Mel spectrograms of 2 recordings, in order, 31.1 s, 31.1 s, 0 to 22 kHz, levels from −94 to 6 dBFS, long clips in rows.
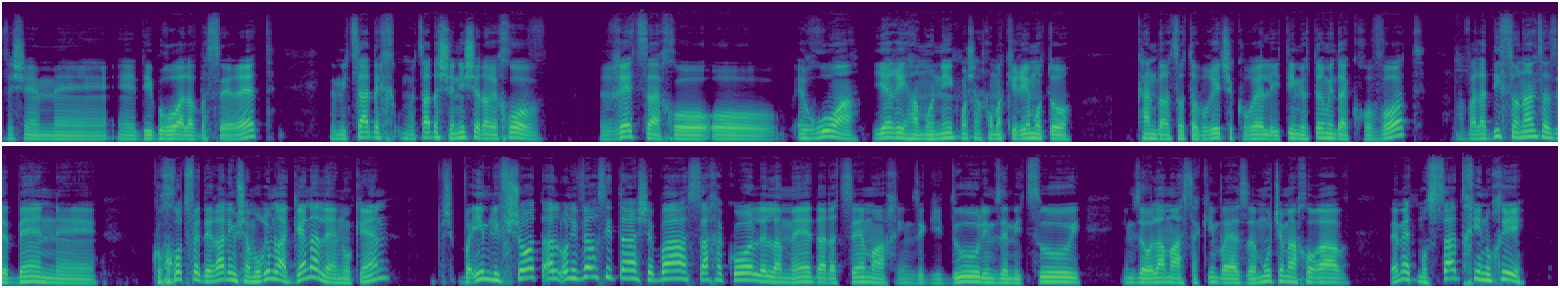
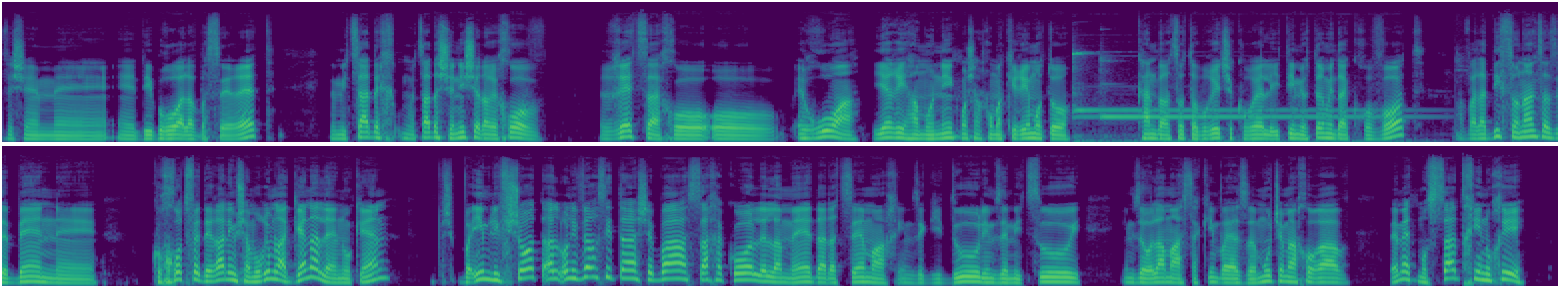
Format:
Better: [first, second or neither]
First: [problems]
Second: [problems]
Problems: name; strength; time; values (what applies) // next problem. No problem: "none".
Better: first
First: none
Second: doorbell; noticeable; from 11 to 14 s; peak 8 dB below the speech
